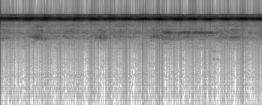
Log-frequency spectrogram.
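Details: Night crickets keep up a piercing high trill, rising and falling in regular pulses roughly four times a second, with soft lower chirps in the background.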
